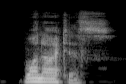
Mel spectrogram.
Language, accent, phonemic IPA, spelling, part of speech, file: English, Australia, /wʌnˈaɪtɪs/, oneitis, noun, En-au-oneitis.ogg
- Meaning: Attraction towards a single potential partner to the exclusion of other possible partners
